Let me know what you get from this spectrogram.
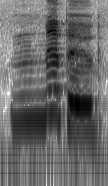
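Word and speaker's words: Mbube: under the title boob i'm not sure how to pronounce it it's m-b-u-b-e because it's like because it's african and i think that's how you pronounce stuff like that when like the m and the b are right next to each other and babe the song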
